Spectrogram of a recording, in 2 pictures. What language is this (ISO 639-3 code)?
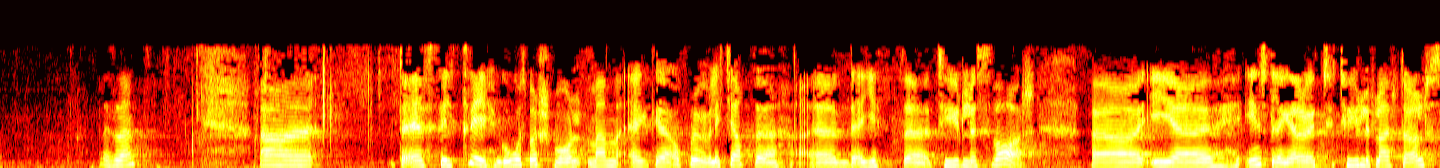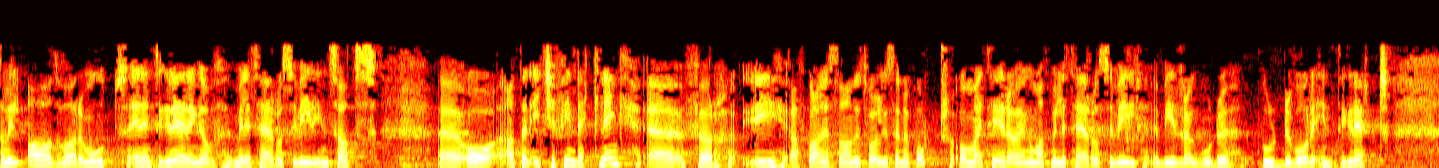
nno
